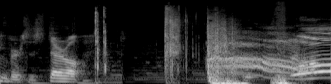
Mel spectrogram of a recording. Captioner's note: crunching then thudding; Brian screams in pain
